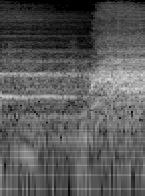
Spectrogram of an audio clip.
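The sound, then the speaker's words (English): An eerie, drawn-out screech holds steady, then swells into a harsher, louder scream halfway through. It is the voice of a disembodied presence screaming and screeching when angry. It sounds continuous, like a wailing creature, with no talking. “But when it was angry, it would scream and screech.”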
